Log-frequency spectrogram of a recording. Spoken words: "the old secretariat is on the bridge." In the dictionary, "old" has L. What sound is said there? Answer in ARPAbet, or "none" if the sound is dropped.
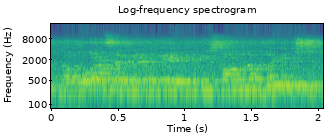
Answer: none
